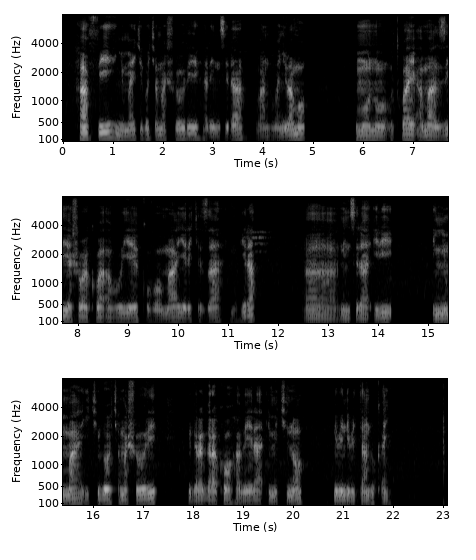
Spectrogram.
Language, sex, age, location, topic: Kinyarwanda, male, 36-49, Musanze, agriculture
